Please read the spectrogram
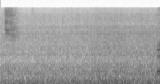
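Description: Steady low rumble inside a semi truck's cab at highway speed, engine and road noise together.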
